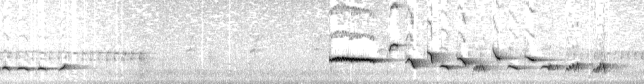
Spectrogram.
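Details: Greater green leafbird from Sumatra in rolling 'ngerol' song: a few clear whistled notes, a pause, then a sharp high whistle that breaks into a fast run of looping, bouncing notes.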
